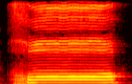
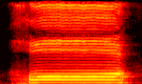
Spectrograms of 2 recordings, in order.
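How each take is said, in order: Both takes have the same delivery.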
